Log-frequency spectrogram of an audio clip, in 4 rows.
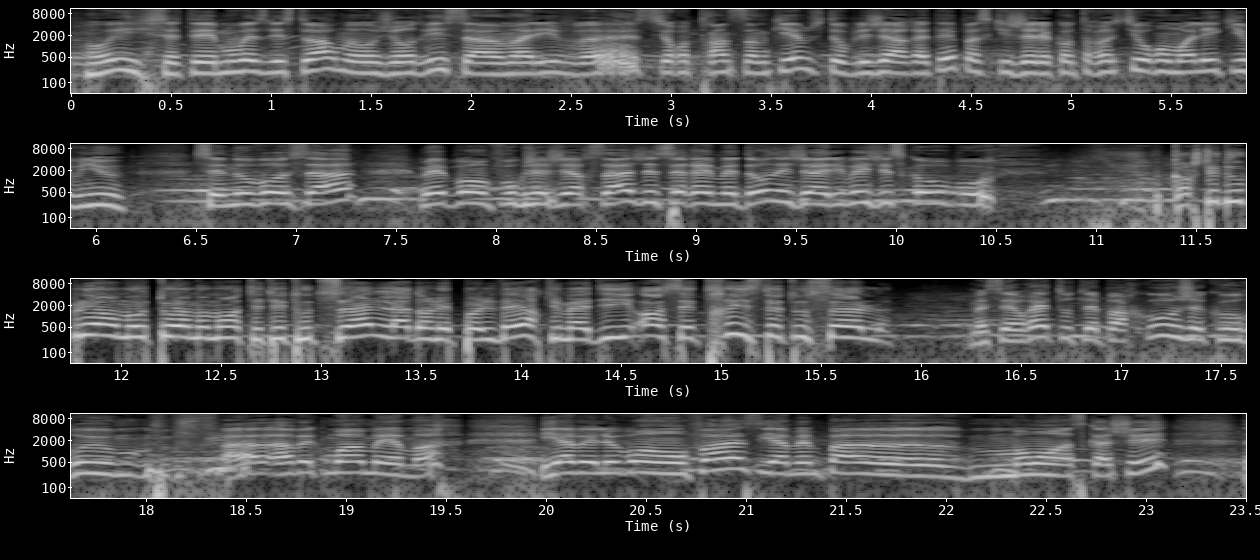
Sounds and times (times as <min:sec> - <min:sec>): Speech: 0:00.0 - 0:23.5.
